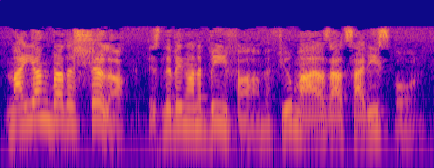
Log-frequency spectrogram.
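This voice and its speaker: An actor playing a lazy, pompous, heavyset English spymaster in an old radio drama, languid and haughtily superior. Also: male voice, high voice, sing-song, fairly quick, sharp tone, full character voice. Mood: smug. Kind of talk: 1940s radio acting. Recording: dull, hissy 1940s radio broadcast.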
